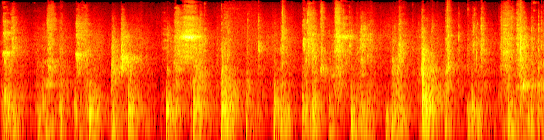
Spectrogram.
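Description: Footsteps walking down indoor stairs: a run of irregular knocks, roughly two a second, picked up by a laptop's built-in microphone as it is carried.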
